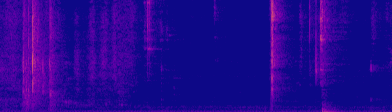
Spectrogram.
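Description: Scissors snipping excess yarn off a crocheted Yoshi piece, a few brief dry clicks and snips spread out over near-silence, close and quiet.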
